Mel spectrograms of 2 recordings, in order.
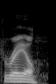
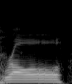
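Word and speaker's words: Roehl: Yeah, we'll just say we are pronounced rail. – You pronounce rail. – Just like railroad. We don't spell it that way. It's R-O-E-H-L.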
